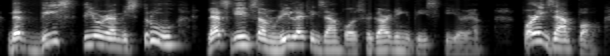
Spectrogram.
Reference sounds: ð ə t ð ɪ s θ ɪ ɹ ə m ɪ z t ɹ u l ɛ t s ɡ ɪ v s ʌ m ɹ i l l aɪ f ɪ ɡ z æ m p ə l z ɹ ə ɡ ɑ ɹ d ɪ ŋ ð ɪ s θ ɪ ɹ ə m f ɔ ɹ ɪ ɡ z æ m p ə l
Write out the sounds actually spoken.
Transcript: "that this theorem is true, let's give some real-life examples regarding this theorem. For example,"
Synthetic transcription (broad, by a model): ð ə t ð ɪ s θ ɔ ɹ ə m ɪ s t ɹ u l ɛ t s ɡ ɪ v s ʌ m ɹ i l l aɪ f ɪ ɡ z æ m p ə l s ɹ ə ɡ ɑ ɹ d ɪ ŋ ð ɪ s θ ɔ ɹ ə m f ɔ ɹ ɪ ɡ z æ m p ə l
